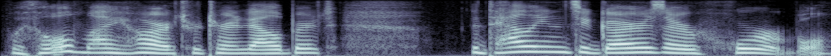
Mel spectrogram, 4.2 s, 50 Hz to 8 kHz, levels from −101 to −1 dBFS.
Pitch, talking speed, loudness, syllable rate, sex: 220 Hz, 145 wpm, -15 LUFS, 5.5 syllables/s, female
